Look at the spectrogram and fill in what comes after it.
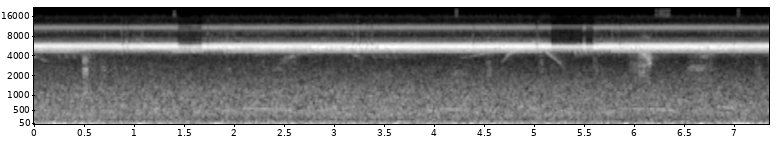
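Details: Crickets in nature, heard with birds and a mill murmuring in the background; a dense, continuous high-pitched trill steady throughout, with faint bird chirps at intervals.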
